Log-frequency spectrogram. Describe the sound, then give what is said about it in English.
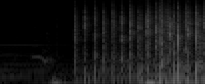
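A helicopter parked on a roof: its rotor chop bursts in after a brief quiet moment, a rapid, steady stream of loud, rough thumping pulses that keeps going to the end. “They parked a helicopter on the roof.”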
